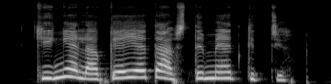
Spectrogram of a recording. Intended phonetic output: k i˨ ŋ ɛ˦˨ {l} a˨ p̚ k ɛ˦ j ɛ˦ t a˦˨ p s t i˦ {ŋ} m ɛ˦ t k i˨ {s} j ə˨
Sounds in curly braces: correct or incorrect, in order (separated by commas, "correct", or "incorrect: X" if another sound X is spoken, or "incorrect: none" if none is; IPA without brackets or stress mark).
correct, incorrect: none, incorrect: t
